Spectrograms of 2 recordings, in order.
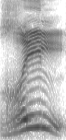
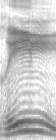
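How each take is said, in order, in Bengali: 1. gh ধ্বনিটি খুব মোটা ও ভারী। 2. gh ধ্বনিটি শুধু হালকাভাবে মোটা। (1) "ওরকম গিল বেশি মোটা করলে সেটা কি হবে? ভুল হবে।" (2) "কম কম, মোটা কম"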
